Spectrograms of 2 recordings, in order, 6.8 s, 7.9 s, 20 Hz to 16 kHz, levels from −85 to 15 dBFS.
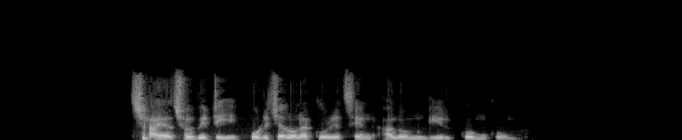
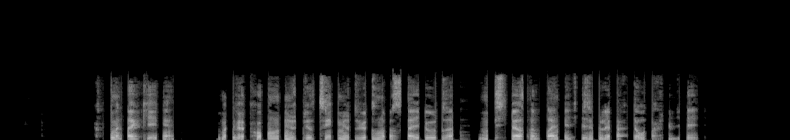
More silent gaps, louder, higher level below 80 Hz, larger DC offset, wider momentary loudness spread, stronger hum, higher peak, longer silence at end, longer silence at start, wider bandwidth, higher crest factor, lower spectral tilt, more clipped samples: second, 4.58-4.62 s vs 1.06-1.11 s, 1.88-2.17 s; first, -18 LUFS vs -21 LUFS; second, -64 dBFS vs -52 dBFS; neither; about the same, 9 LU vs 11 LU; neither; about the same, -2 dBFS vs -2 dBFS; first, 1.7 s vs 0.9 s; first, 1.35 s vs 0.95 s; about the same, 8 kHz vs 7.8 kHz; second, 16 dB vs 22 dB; about the same, -5 dB/octave vs -4.5 dB/octave; neither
